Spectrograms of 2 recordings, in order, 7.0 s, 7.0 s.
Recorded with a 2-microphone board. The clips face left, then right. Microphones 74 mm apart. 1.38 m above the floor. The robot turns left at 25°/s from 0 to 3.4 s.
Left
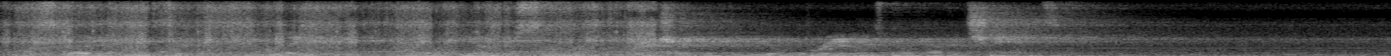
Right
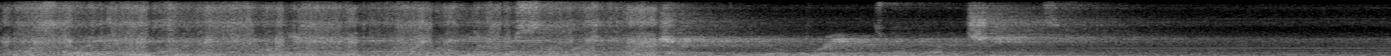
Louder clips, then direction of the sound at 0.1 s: Left 2 dB; 110° left.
